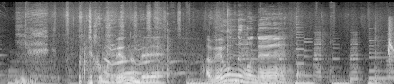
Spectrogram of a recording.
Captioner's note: frustrated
